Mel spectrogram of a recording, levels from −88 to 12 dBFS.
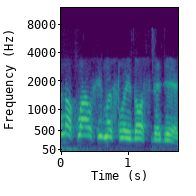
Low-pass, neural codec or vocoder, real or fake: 7.2 kHz; none; real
